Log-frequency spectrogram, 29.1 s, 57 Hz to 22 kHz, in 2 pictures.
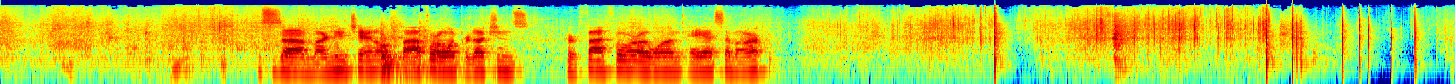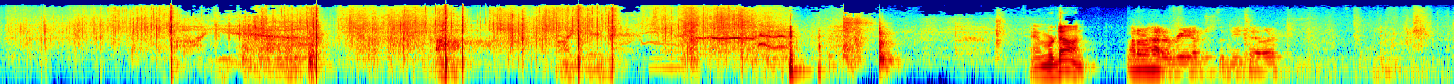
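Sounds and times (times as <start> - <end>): plastic wrapping crinkling: 0.0 - 22.5.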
